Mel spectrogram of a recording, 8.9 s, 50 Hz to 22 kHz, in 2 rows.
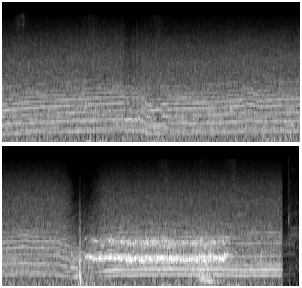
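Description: A 1,400-horsepower car in Forza Horizon 4 accelerates hard, its engine whine climbing steadily through the gears with a brief dip at a shift, loud and continuous, with a short squeal near the end.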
